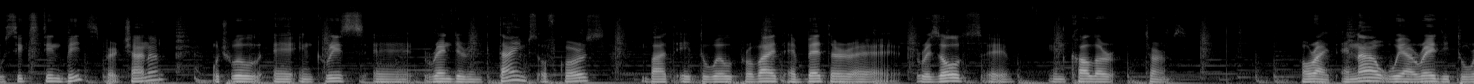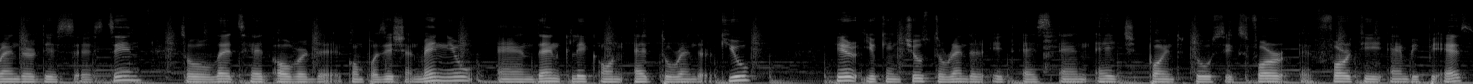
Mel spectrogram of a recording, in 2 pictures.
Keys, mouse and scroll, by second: 12.8 click, 15.8 click, 19.3 click, 20.9 click, 22.9 click.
